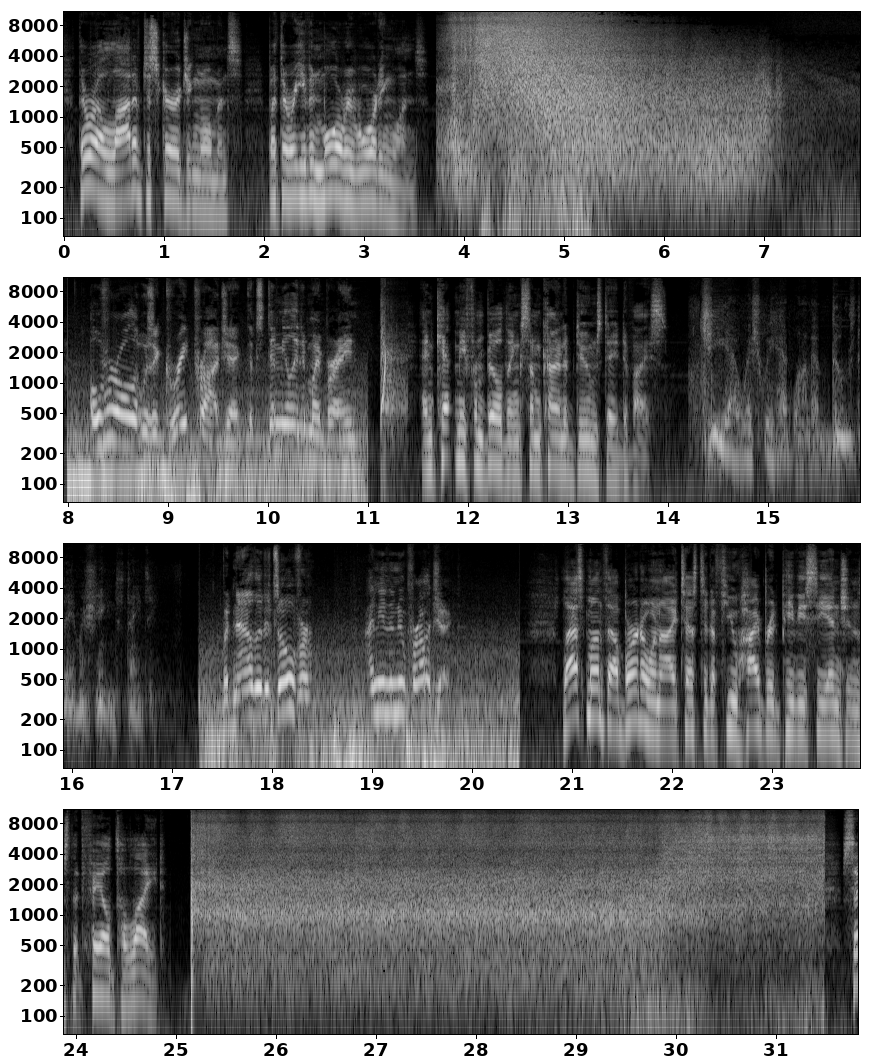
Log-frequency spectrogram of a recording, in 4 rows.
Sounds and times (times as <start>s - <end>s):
Speech: 0.2s - 3.7s, 8.2s - 16.9s, 17.5s - 19.8s, 20.9s - 25.0s.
